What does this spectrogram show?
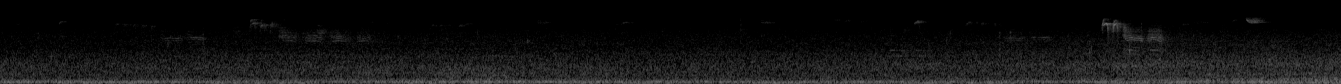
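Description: Woodland background with a steady low rumble and scattered short, high bird chirps and twitters, the loudest cluster about eleven seconds in.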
